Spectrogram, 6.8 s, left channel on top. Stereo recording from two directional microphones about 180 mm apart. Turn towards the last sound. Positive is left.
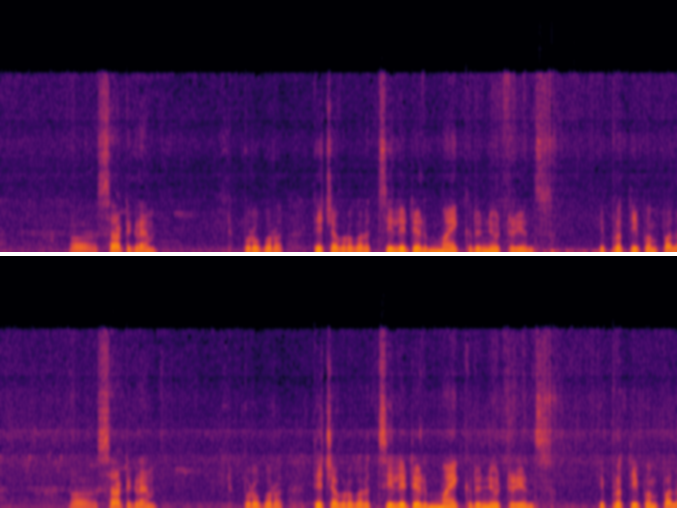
turn(degrees=-20)  # may be behind; listen again after turning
